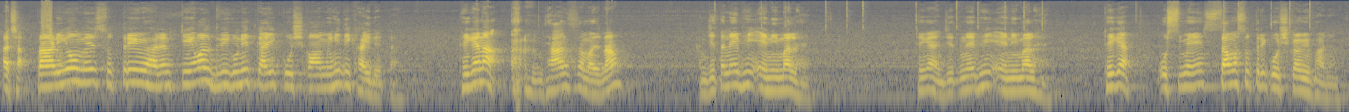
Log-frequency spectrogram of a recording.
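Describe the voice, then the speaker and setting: A man teaches biology in a lecture style. He poses questions to his students and answers them himself, repeating each key term. A faint hiss sits under the recording. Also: high voice. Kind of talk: classroom lecture with call-and-response questions.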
